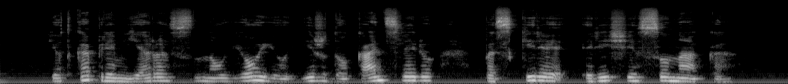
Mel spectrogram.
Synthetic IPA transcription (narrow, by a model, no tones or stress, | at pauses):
joːt̪kɑpʲɾʲɛmʲjɛːɾɐsnɒʊjoːjuɪʒd̪oːkɑnʲt̪sʲlʲɛɾʲʊ | pɐsʲkʲɪɾʲe | ɾʲɪʃʲesʊnɑːkɐ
